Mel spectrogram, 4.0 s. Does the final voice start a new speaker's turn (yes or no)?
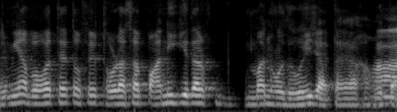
yes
